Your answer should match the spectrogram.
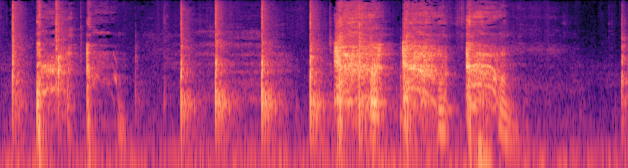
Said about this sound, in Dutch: Ik hoest al sinds... eigenlijk sinds een dag voor nieuwjaar of zo.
